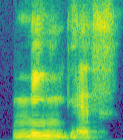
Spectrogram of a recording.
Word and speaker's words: Mínguez: perfil es, con acento en la A, Mínguez, con acento en la I.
